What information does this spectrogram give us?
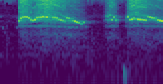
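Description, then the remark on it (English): A person whistles in imitation of a bird as an agreed signal that something is coming: a long high warbling note followed by a short chirp and another sustained trill, clear with no talking. “Okay, so I make a bird whistle that we agreed would mean something's coming.”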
